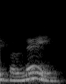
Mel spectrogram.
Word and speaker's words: ballet: They will say but the te is there. So why do we say ballay? Why not ballet? No, it is ballet.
